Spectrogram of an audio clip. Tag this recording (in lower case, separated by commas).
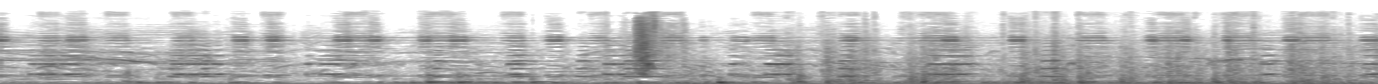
car horn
